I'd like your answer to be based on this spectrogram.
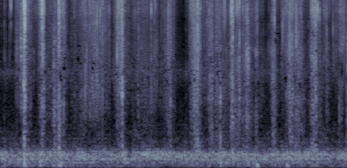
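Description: A palm-sized, solid, round white textured polymer foam scrub sponge with smiley cut-outs is squeezed and scratched with long pink nails. It makes gritty, bright scratching with crinkly, tearing-like bursts over a steady low rustle. The sharp strokes come in quick succession, with short, dry decays.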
